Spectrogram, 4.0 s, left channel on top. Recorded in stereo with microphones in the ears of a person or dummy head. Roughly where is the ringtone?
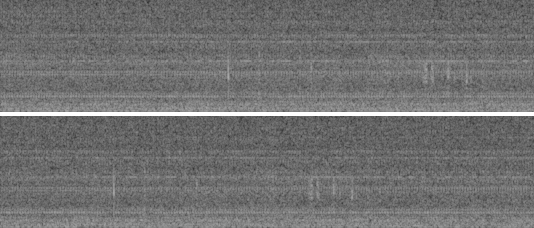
No ringtone in this recording.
